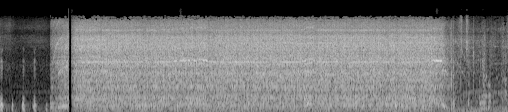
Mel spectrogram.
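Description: Vacuum cleaner starting up about a second in and running steadily with a thin high whistle, sucking up small debris, then cutting off near the end. A few light knocks come just before it starts.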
